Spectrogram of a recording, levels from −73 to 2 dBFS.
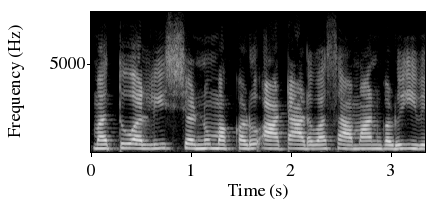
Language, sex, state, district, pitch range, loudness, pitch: Kannada, female, Karnataka, Bidar, 220-235 Hz, -15 LUFS, 230 Hz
